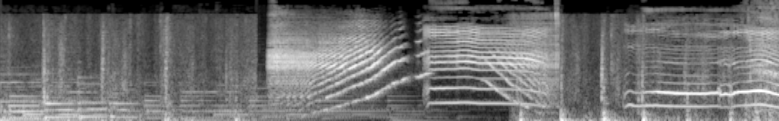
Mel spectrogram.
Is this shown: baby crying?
yes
